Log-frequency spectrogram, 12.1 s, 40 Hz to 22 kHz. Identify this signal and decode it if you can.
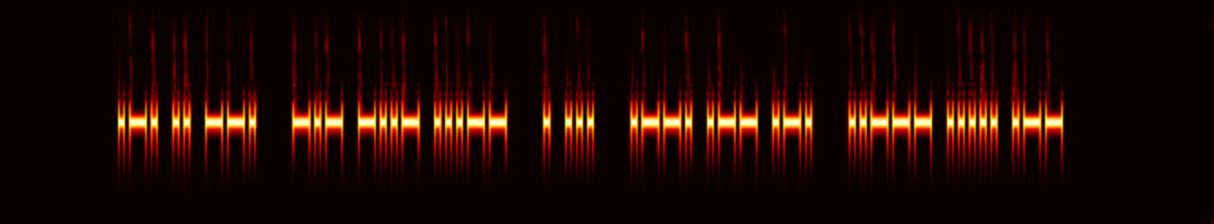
Morse code, heard as a keyed tone, about 22 wpm, 700 Hz. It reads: RIG KX3 ES PWR 25W
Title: Practice QSO - Exchange 2 - Info - 22wpm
